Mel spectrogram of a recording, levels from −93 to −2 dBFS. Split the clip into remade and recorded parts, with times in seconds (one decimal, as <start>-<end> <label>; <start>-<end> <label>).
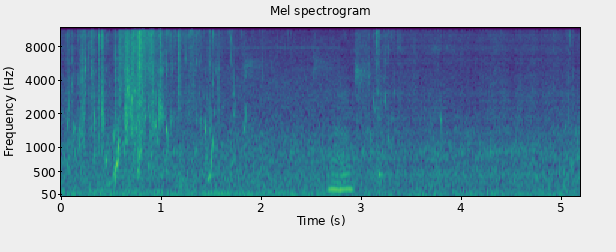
0.0-1.4 remade; 1.4-2.8 recorded; 2.8-5.2 remade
